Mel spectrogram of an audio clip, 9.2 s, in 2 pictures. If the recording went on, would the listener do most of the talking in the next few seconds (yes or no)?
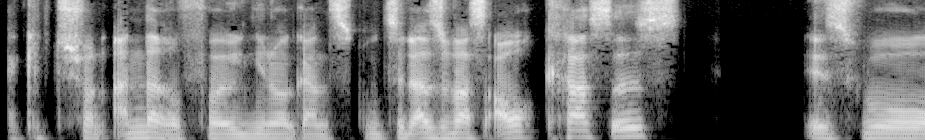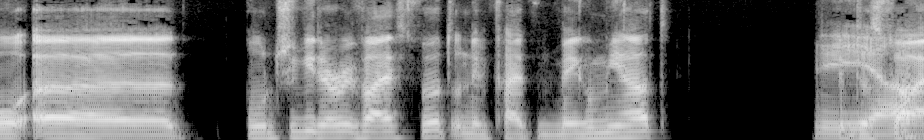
no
